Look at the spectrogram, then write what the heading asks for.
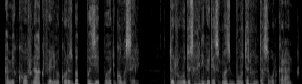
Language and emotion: Kashmiri, fearful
